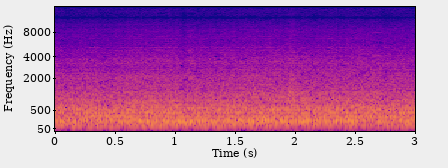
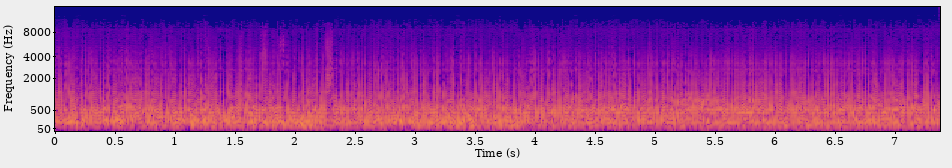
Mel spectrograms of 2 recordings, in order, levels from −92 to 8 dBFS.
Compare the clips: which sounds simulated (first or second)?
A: second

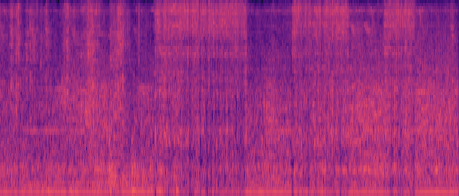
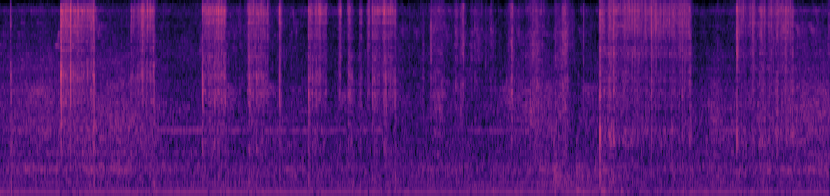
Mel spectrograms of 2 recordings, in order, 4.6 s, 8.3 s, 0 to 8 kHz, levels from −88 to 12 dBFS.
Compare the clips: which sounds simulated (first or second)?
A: second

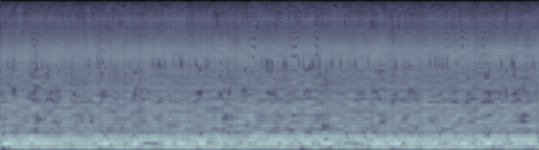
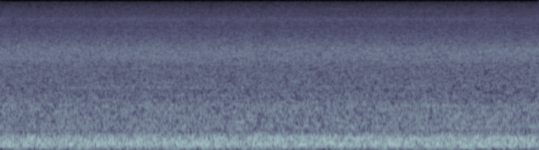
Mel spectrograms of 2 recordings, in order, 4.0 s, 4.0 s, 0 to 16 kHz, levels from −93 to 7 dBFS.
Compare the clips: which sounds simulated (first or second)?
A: first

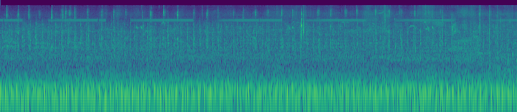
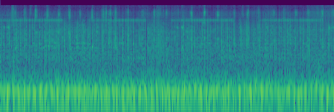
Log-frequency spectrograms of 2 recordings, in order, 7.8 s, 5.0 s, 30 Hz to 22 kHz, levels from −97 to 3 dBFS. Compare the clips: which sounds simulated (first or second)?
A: second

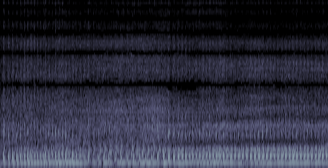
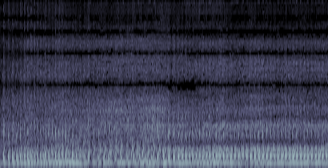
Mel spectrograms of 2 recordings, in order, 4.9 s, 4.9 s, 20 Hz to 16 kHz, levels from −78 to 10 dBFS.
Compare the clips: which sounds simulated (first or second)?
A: second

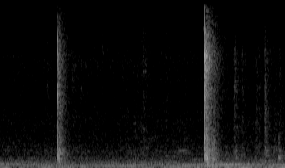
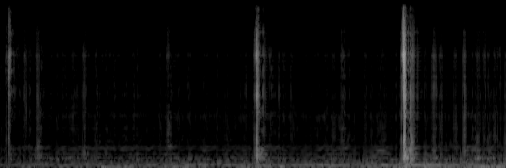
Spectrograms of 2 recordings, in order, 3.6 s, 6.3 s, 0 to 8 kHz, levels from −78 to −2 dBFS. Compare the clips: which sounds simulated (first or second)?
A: second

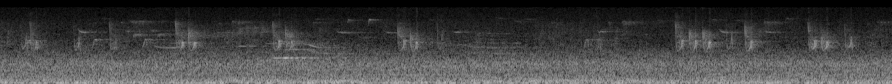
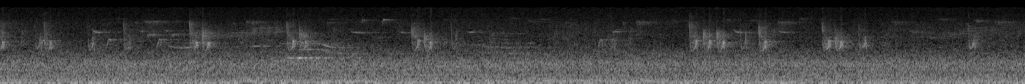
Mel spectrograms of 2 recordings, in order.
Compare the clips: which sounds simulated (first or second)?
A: second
